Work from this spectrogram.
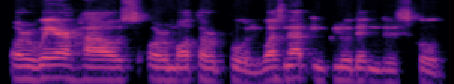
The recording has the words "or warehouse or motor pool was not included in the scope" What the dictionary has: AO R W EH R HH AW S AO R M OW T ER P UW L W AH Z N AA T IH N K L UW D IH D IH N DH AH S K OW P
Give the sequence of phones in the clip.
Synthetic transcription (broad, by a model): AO R W EH R HH AW S AO R M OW T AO P UW L W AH S N AA T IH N K L UW D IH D IH N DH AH S K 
